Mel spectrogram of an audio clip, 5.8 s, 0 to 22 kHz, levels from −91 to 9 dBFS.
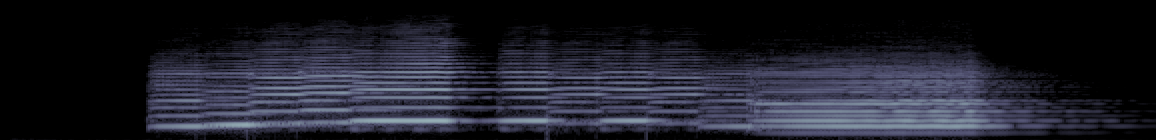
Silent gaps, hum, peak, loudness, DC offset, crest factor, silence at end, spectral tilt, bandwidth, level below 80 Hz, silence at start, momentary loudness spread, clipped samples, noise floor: none; none; -18 dBFS; -33 LUFS; under 0.1%; 16 dB; 0.55 s; -3 dB/octave; 12.5 kHz; under -90 dBFS; 0.75 s; 12 LU; under 0.1%; under -90 dBFS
